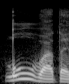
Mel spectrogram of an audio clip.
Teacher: Quwwata itu ditekan ya, itu ada wawu bertasdid yang didahului huruf yang berharokat dhammah. Quwwata ditekan cara bacanya.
